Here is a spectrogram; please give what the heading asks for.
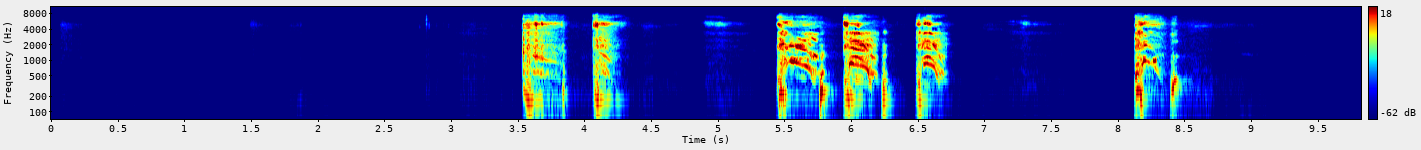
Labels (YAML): expert_labels:
- quality: good
  cough_type: dry
  dyspnea: false
  wheezing: false
  stridor: false
  choking: false
  congestion: false
  nothing: true
  diagnosis: upper respiratory tract infection
  severity: mild
age: 33
gender: male
respiratory_condition: true
fever_muscle_pain: false
status: healthy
